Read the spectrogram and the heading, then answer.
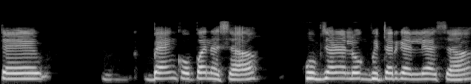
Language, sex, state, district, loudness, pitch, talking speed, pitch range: Konkani, female, Goa, North and South Goa, -15 LUFS, 265 Hz, 125 wpm, 245-275 Hz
